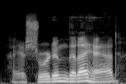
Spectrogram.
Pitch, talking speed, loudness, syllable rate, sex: 130 Hz, 285 wpm, -14 LUFS, 7.8 syllables/s, male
